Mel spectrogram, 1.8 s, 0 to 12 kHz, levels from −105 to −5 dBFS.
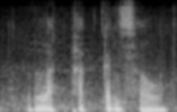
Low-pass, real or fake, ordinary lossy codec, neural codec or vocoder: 10.8 kHz; real; Opus, 16 kbps; none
